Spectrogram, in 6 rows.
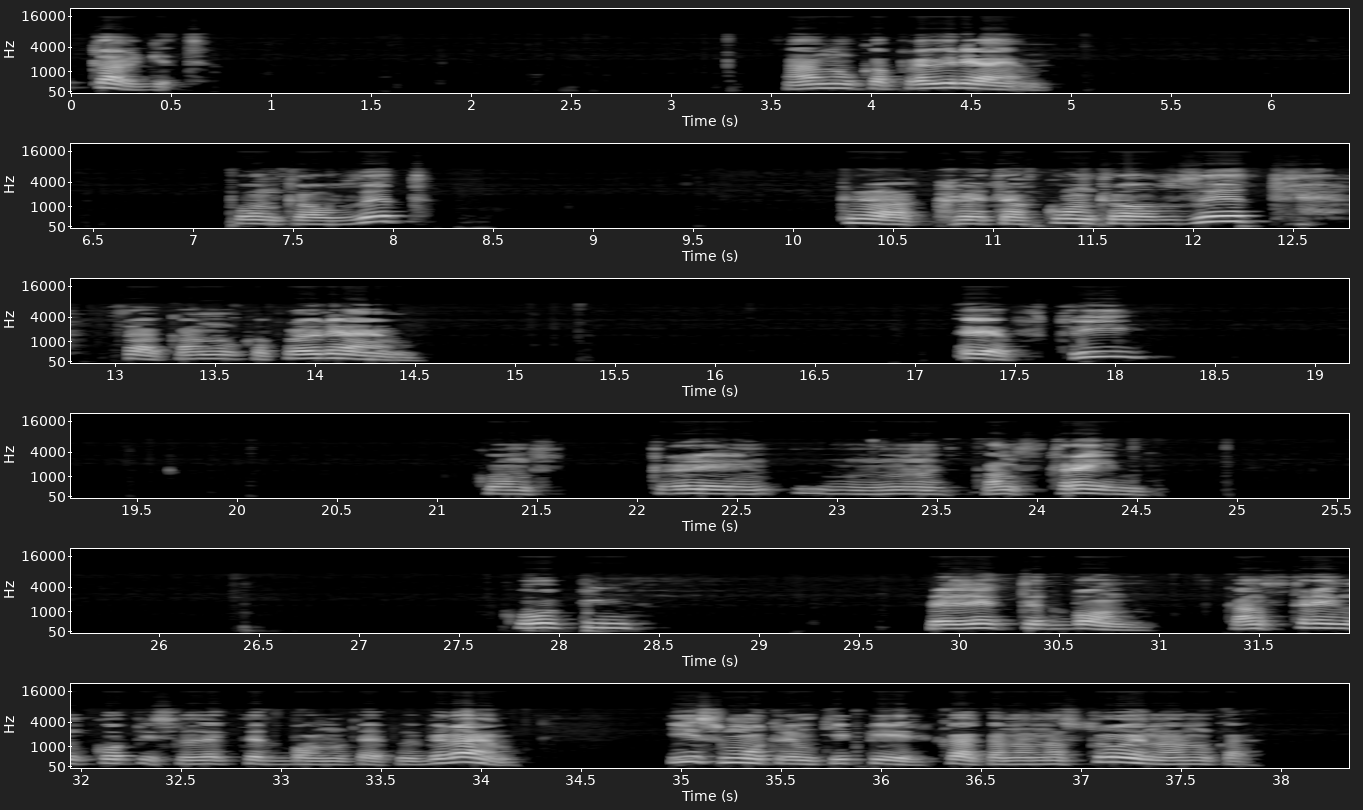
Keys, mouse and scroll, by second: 1.8 middle click, 2.9 shift+middle click, 4.4 click, 5.3-6.6 drag, 11.7 ctrl+z, 12.8 middle click, 13.7 click, 15.2 shift+click, 34.4 middle click, 35.9 KP_3, 36.8 click, 38.1-38.3 drag.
